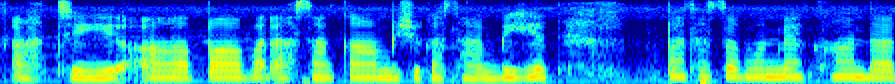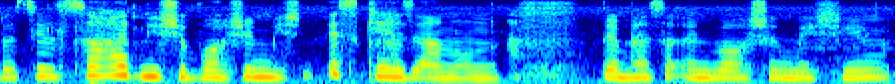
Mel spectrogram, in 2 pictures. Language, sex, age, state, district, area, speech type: Kashmiri, female, 45-60, Jammu and Kashmir, Srinagar, urban, spontaneous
